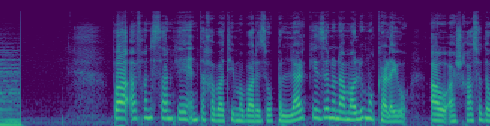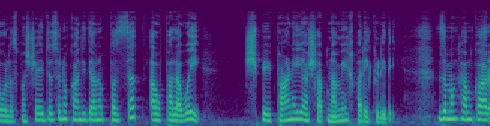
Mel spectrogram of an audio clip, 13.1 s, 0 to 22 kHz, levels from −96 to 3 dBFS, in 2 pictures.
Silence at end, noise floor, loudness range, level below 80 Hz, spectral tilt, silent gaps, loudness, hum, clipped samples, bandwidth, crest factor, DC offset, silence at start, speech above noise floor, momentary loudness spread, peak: 0 s; -65 dBFS; 2 LU; -50 dBFS; -5.5 dB/octave; none; -30 LUFS; none; under 0.1%; 15 kHz; 14 dB; under 0.1%; 0 s; 36 dB; 7 LU; -16 dBFS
